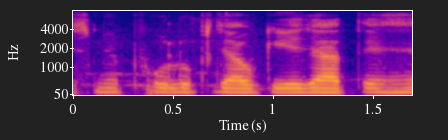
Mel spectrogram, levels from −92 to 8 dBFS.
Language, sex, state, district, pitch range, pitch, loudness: Hindi, male, Jharkhand, Deoghar, 135-140 Hz, 140 Hz, -18 LUFS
